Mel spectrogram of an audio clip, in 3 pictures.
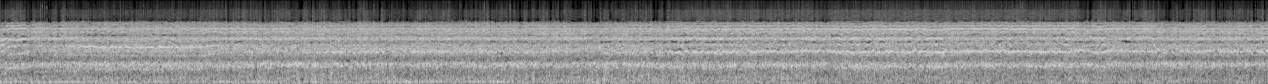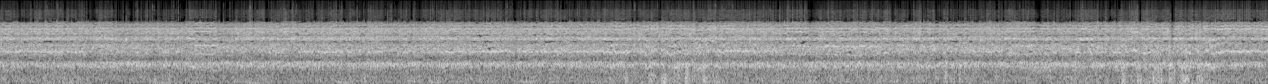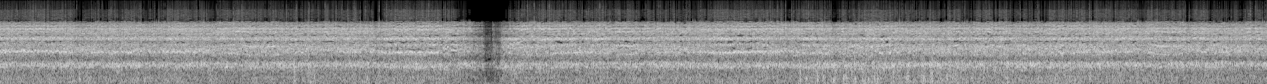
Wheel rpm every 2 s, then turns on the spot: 180, 230, 230, 220, 220, 230, 230, 230, 230, 230, 230, 230, 230, 230, 210, 160, 220, 220, 230.
none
